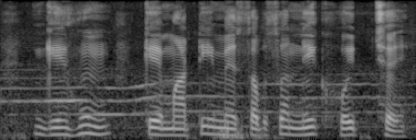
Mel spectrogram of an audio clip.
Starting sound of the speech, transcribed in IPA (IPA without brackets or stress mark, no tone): ɡ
